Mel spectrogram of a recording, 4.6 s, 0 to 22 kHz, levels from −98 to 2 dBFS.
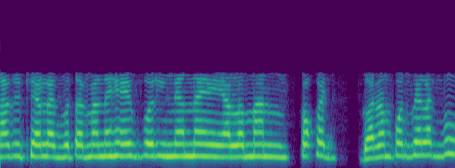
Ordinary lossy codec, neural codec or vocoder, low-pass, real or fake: none; codec, 16 kHz, 4 kbps, FunCodec, trained on Chinese and English, 50 frames a second; 3.6 kHz; fake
